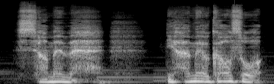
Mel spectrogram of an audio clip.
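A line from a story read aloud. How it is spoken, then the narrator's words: Breathless hoarse question. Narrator (Chinese): 他喘息了几口，哑着声音问道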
